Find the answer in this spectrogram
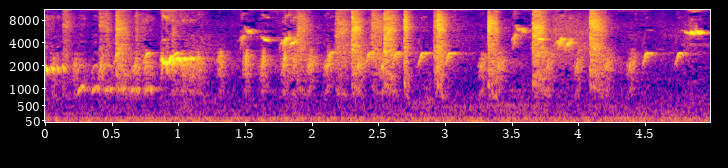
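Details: White-rumped shama singing after moulting, just regaining full song; high sharp chips and scratchy bursts follow a brief whistled phrase and a fast low trill.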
